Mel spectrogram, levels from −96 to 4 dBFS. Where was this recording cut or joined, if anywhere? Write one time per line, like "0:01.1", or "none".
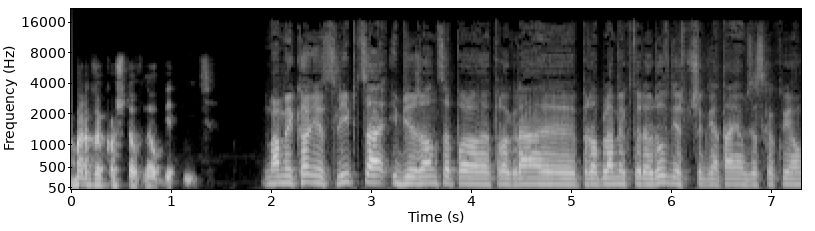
none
